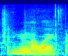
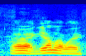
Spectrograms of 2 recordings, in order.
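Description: First: Said in the usual way. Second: Louder push-aside command; loud get-out-of-my-way at the dog; telling the dog to move. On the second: Real, not acted. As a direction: shove the dog off, raised voice. Dog blocking the work.

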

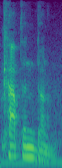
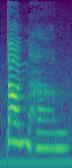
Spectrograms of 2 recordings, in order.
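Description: First: Said in the usual way. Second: High squeaky chipmunk voice; helium voice. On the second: Real, not acted. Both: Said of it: "sounding like a chipmunk".

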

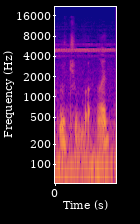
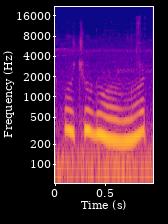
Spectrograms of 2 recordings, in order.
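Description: First: Soft whisper of delight; whispered cooing. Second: Excited gush. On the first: Owner whispers over the cute kitten, whispered cooing. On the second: Owner gushes over the cute kitten, higher excited coo. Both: Real, not acted.

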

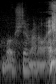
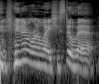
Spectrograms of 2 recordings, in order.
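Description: First: Said in the usual way. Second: Louder, laughing through "didn't"; laughing correction. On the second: Real, not acted. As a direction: laugh it off as you correct yourself.

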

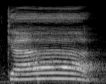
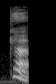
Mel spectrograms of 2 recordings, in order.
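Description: First: "كا" held long as "kaa"; long vowel. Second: Short, soft "ك" with a quick "a"; short vowel. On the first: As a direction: stretch out the "a" in "كا". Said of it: "صوت طويل". ("كا" بصوت طويل ممدود) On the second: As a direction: cut "ك" short as a brief "ka". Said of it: "صوت قصير". ("ك" بصوت قصير مفتوح) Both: Shown as a demonstration.

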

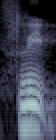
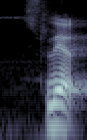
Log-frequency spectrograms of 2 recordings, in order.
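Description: First: "Sleep" with a tense ee; long I. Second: "Sleep" said as "slip", lax short I. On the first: Teacher reading minimal pairs to learners, long I. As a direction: say "Sleep" with the clear long vowel. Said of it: "âm long I thì ở bên này". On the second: Teacher reading minimal pairs to learners, short I. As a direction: relax the vowel of "Sleep" to make "slip". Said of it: "Âm short I thì ở bên này". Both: Shown as a demonstration.

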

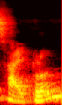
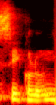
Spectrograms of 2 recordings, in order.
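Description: First: "সাইক্লোন" opening on "sai"; correct cyclone pronunciation. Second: "সিক্লোন" with "si" for "sai"; short i opening in "সিক্লোন"; mispronounced cyclone. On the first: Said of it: "উচ্চারণ করতে হবে". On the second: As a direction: say cyclone wrongly as sik-lon. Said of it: "বলেছিলাম". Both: Shown as a demonstration.

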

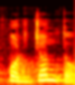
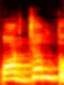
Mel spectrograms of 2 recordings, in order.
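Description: First: পর্যন্ত as "porjonto"; closed "o" in first syllable of পর্যন্ত; correct spoken vowel. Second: পর্যন্ত as "pawrjonto", higher; as-written vowel. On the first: Teacher models pronunciation, পর্যন্ত with closed "o". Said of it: "উচ্চারণ হবে". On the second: Teacher reads the spelling, পর্যন্ত with open "aw". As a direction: open "aw" in first syllable of পর্যন্ত. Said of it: "লিখছি". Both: Shown as a demonstration.

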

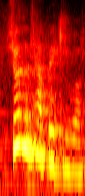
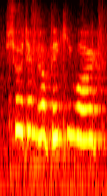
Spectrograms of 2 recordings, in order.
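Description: First: Said in the usual way. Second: Cooing at dog. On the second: Real, not acted.

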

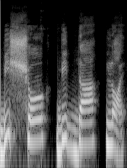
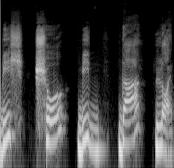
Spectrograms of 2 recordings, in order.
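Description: First: "বিশ্ববিদ্যালয়" slowly in chunks, bissho - bidda - loy; split into chunks. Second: "বিশ্ববিদ্যালয়" very slowly as bish - sho - bid - da - loy; five separate syllables. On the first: Teacher showing students the syllables, "বিশ্ববিদ্যালয়" in slow chunks. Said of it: "পাঁচটি অক্ষরই দৃশ্যমান হচ্ছে". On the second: Teacher counting syllables for students, "বিশ্ববিদ্যালয়" fully separated. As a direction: pause after each of the five syllables in "বিশ্ববিদ্যালয়". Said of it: "পাঁচটি". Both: Shown as a demonstration.

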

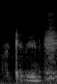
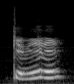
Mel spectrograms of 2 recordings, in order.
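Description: First: Whispering. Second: Alarmed. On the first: Hiding from neighbour. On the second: Panic rising. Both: Real, not acted.

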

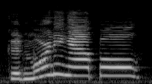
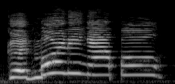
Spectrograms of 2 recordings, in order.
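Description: First: High, loud calling out. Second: Very high, loud scream. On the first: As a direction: call out to wake him. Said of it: "he cried". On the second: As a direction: scream it to wake him. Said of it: "he screamed". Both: Acted.

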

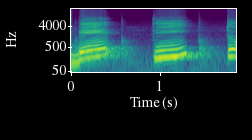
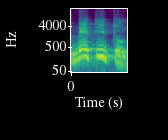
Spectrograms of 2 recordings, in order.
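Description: First: ব্যতীত very slowly, "be ... ti ... to"; pronunciation demo. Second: Said in the usual way. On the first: Shown as a demonstration. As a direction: sound out ব্যতীত syllable by syllable with pauses. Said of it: "এরকম হবে উচ্চারণটা". (ব্যতীত খুব ধীরে "বে ... তী ... তো" উচ্চারণ) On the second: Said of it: "এরকম একটা শব্দ লিখলাম".

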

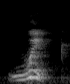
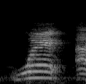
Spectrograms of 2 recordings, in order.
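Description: First: Weak rhymes with seek, long clear ee; weak said as wik. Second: Said in the usual way. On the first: Shown as a demonstration. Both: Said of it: "The pronunciation is".

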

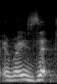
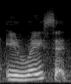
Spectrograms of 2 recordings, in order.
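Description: First: "erase it" with a buzzing Z; voiced Z in "erase"; variant with Z. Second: "erase it" with a hissed S; unvoiced S in "erase"; variant with S. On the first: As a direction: say "erase it" as i-RAZE-it. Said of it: "tùy bạn chọn Anh hay Anh Mỹ". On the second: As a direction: say "erase it" as i-RACE-it. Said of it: "Các bạn đọc là". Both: Shown as a demonstration.

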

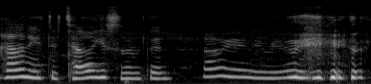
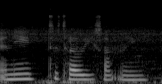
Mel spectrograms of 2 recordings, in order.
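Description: First: High, loud, playful overacting; mock-dramatic, cracking up at the end; hammed-up confession. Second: Said in the usual way. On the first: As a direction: overplay the confession until laughter breaks through. Hammed-up reread, breaks into laughing.

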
